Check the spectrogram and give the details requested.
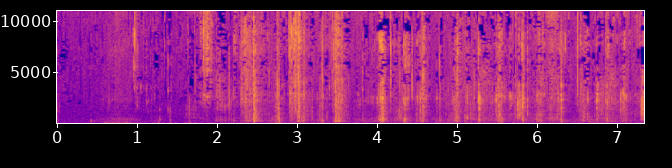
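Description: Close-miked chewing of a mouthful of crunchy food: many irregular crisp crunches, starting faint about a second in and coming louder and thicker from about two seconds in.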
